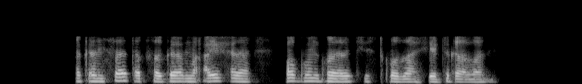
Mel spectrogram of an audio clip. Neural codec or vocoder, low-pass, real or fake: codec, 16 kHz, 2 kbps, FreqCodec, smaller model; 3.6 kHz; fake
